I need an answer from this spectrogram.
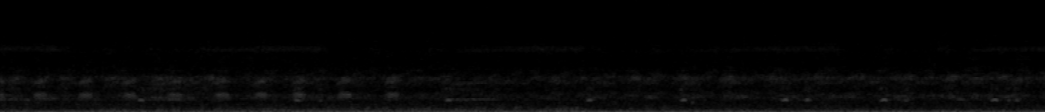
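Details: Frogs calling on a moonlit night in the Japanese countryside: faint rapid pulsed croaks in quick trains, with higher insect-like repeated notes and a steady low rumble of background noise throughout.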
